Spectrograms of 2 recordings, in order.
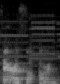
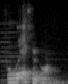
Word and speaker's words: Ferrothorn: know, many people call this Pokemon Ferrothorn. His actual pronunciation, Ferrothorn.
